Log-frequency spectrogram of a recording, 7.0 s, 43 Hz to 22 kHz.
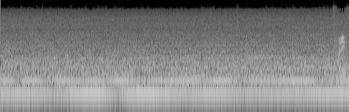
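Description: A light aircraft engine in Microsoft Flight Simulator 2020, throttled back to about 2,400 RPM in level cruise, gives a steady, even drone with a strong low hum that holds unchanged throughout.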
